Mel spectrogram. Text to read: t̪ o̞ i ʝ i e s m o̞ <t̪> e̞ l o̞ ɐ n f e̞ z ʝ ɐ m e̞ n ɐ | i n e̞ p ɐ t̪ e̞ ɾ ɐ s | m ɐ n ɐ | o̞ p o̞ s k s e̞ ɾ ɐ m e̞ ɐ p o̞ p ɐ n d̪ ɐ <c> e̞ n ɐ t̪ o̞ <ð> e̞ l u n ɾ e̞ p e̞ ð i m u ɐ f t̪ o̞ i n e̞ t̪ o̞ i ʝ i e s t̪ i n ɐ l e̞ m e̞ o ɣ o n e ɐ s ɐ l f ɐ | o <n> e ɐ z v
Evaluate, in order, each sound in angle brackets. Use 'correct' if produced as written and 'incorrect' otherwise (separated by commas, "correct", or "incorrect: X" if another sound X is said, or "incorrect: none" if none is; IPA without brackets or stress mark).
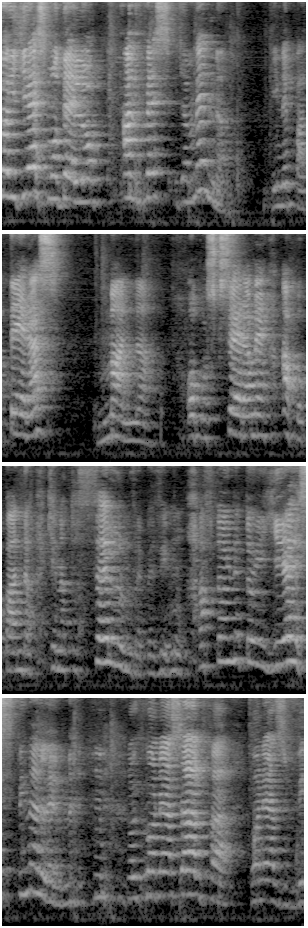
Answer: incorrect: d̪, correct, incorrect: θ, correct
